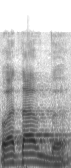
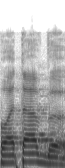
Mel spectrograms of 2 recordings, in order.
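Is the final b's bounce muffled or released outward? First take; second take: muffled; muffled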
